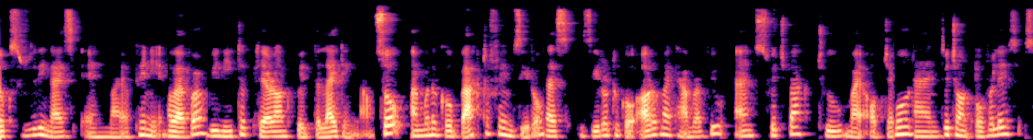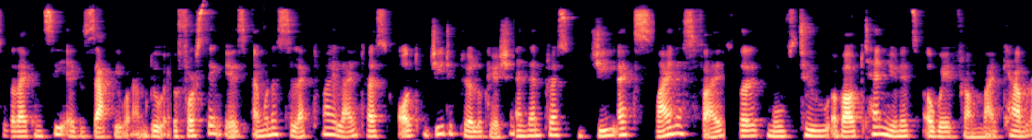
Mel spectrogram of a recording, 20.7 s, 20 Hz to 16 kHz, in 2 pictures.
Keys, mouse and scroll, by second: 0.0-1.0 typing, 2.1 space, 3.9-4.8 drag, 5.5 KP_0, 7.8 click, 9.8-12.0 middle drag, 12.9 click, 13.7 middle drag, 14.6 alt+g, 15.2 middle drag, 16.3 g, 18.2-19.4 middle drag, 19.8-20.4 scroll up 3.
